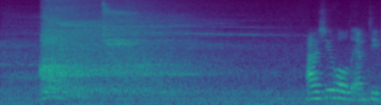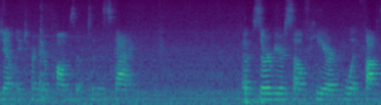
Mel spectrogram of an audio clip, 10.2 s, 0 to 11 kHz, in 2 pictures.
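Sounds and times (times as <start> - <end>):
powerful exhale during a guided breathwork ceremony: 0.0 - 4.0
speech: 4.1 - 7.0, 8.3 - 10.1.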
